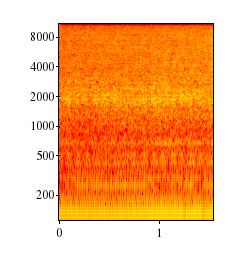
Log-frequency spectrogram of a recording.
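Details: 2006-2007 Suzuki GSX-R 600, long left outside, after the stuck throttle adjustment was corrected: a smooth, even low hum with a steady beat and no misses or knocks. A healthy idle.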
